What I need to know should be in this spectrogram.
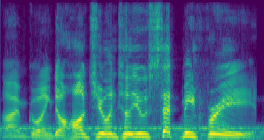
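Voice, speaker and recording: A man voices a hapless, earnest adventurer in a comic adventure game, theatrically pleading and bluffing as a would-be ghost, mock-menacing yet sheepish. His fairly high, animated voice sits close to an everyday tone at a moderate pace. Music plays in the background.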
